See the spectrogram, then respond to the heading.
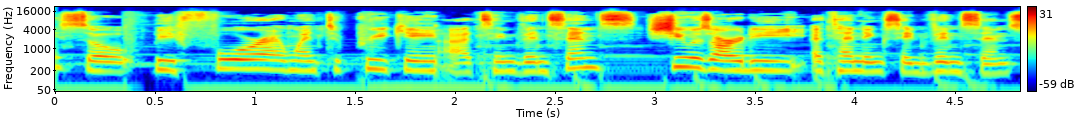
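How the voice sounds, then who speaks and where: The speaker has a Quebec accent and ordinary pitch variation. Music plays in the background. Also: woman. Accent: Québécois French-accented English. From Quebec City, Canada. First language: French. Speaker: student. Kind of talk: podcast interview answer.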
